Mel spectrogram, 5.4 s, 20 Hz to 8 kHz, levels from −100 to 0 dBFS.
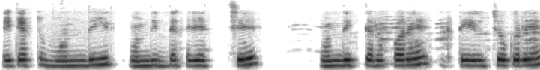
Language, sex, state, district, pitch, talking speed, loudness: Bengali, female, West Bengal, Jhargram, 240 Hz, 120 wpm, -21 LUFS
